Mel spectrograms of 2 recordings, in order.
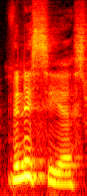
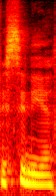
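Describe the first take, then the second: First: The n sound comes before the s sound. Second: The s sound comes before the n sound. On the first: The speaker calls it right. "I keep getting the N and the C mixed up" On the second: The speaker calls it wrong. "rather than Vicinius"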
